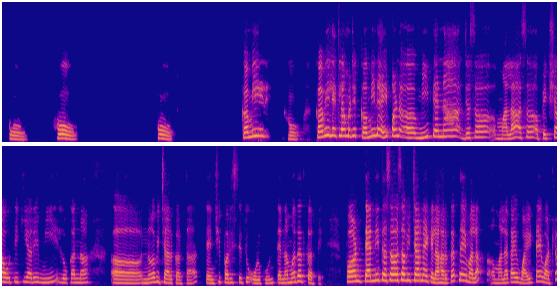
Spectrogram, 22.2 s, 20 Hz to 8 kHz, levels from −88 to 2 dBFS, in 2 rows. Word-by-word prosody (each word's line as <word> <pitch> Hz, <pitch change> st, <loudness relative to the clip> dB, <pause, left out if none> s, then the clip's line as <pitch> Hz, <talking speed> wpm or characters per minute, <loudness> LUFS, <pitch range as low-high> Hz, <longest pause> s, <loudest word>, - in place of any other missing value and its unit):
हो. 195 Hz, -4 st, -5 dB, 0.6 s
हो. 220 Hz, -5 st, +2 dB, 1.6 s
हो. 215 Hz, -5 st, -1 dB, 1.4 s
कमी 320 Hz, +7 st, +4 dB, 0.6 s
हो, 200 Hz, 0 st, -4 dB, 0.5 s
कमी 325 Hz, +7 st, +5 dB
लेखलं 390 Hz, -1 st, +5 dB
म्हणजे 380 Hz, +1 st, +2 dB
कमी 300 Hz, +6 st, +2 dB
नाही 370 Hz, -4 st, +3 dB
पण 375 Hz, 0 st, +5 dB
अ, 285 Hz, -5 st, +1 dB
मी 270 Hz, +4 st, 0 dB
त्यांना 345 Hz, 0 st, +1 dB, 0.4 s
जसं 305 Hz, +2 st, -4 dB
मला 220 Hz, +4 st, -1 dB
असं 300 Hz, +2 st, -3 dB
अपेक्षा 235 Hz, +1 st, -4 dB
होती 255 Hz, 0 st, -1 dB
की 275 Hz, -1 st, -5 dB
अरे, 255 Hz, 0 st, -2 dB
मी 240 Hz, +4 st, -6 dB
लोकांना 230 Hz, 0 st, -5 dB, 0.5 s
अ, -, -, -6 dB, 0.6 s
न 220 Hz, +4 st, -2 dB
विचार 235 Hz, -5 st, -2 dB
करता, 190 Hz, +2 st, -9 dB, 0.2 s
त्यांची 200 Hz, +3 st, -5 dB
परिस्थिती 230 Hz, +1 st, -3 dB
ओळखून 195 Hz, -3 st, -6 dB
त्यांना 215 Hz, 0 st, -4 dB
मदत 275 Hz, +6 st, +1 dB
करते, -, -, -6 dB, 0.5 s
पण 295 Hz, +2 st, +6 dB
त्यांनी 320 Hz, +2 st, +5 dB
तसं 345 Hz, 0 st, +7 dB
असा 350 Hz, +1 st, +7 dB
विचार 345 Hz, -1 st, +3 dB
नाही 330 Hz, -3 st, +2 dB
केला. 245 Hz, -6 st, +3 dB
हरकत 225 Hz, +9 st, -1 dB
नाही 350 Hz, -1 st, +3 dB
मला. 255 Hz, -3 st, +1 dB, 0.2 s
अ, 210 Hz, -, -14 dB
मला 205 Hz, +2 st, -3 dB
काही 255 Hz, 0 st, +3 dB
वाईट 205 Hz, +2 st, -2 dB
नाही 290 Hz, 0 st, -1 dB
वाटलं. 220 Hz, -7 st, -3 dB
260 Hz, 130 wpm, -23 LUFS, 220-310 Hz, 1.6 s, तसं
